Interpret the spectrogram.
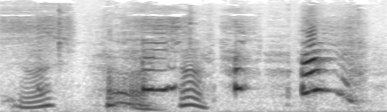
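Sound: dog whimpering and growling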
